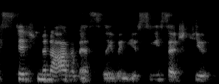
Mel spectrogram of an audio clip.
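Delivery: normal talking voice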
